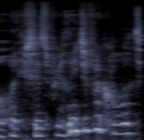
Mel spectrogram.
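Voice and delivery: hushed, breathy whisper. Imitating the Sorting Hat whispering into people's ears: whispering like the Sorting Hat. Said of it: "he's whispering into people's ears".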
